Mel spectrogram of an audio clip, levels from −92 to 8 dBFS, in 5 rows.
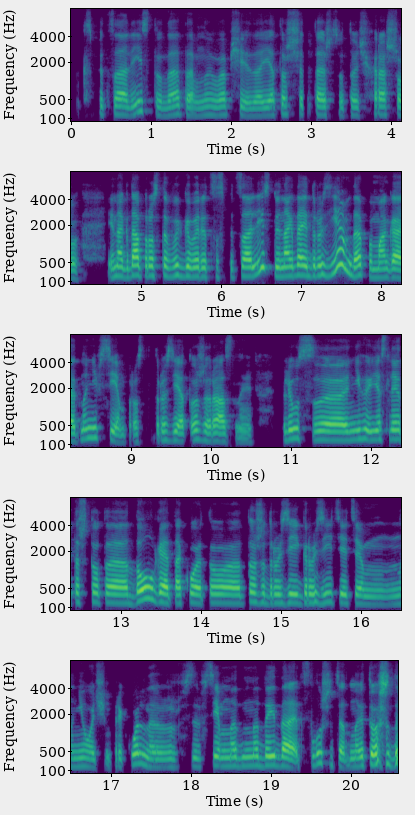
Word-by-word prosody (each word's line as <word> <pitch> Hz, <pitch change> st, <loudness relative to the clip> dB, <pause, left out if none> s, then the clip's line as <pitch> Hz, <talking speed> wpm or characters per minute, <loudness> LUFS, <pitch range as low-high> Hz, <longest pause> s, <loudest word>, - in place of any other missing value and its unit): К -, -, -19 dB
специалисту, 175 Hz, +2 st, -6 dB
да, 165 Hz, +4 st, -4 dB
там, 150 Hz, -4 st, -7 dB
ну, 165 Hz, +2 st, -10 dB
и -, -, -10 dB
вообще, 165 Hz, -2 st, -7 dB
да, 150 Hz, 0 st, -6 dB
я 155 Hz, +2 st, -4 dB
тоже 180 Hz, +3 st, -8 dB
считаю, 170 Hz, -2 st, -5 dB
что 165 Hz, 0 st, -15 dB
это -, -, -9 dB
очень 160 Hz, -, -13 dB
хорошо. 170 Hz, -2 st, -5 dB, 0.3 s
Иногда 200 Hz, +2 st, +4 dB
просто 210 Hz, 0 st, -1 dB
выговориться 190 Hz, -2 st, -1 dB
специалисту 195 Hz, -, +1 dB
иногда 200 Hz, +3 st, +4 dB
и 210 Hz, -, +3 dB
друзьям, 225 Hz, -, +2 dB
да, 200 Hz, +3 st, +6 dB
помогает, 175 Hz, -4 st, +2 dB
но 200 Hz, -, -3 dB
не 225 Hz, +1 st, -2 dB
всем. 150 Hz, -10 st, -5 dB
Просто 150 Hz, 0 st, -11 dB
друзья 180 Hz, -2 st, -2 dB
тоже 185 Hz, 0 st, -3 dB
разные. 155 Hz, -, -2 dB, 0.3 s
Плюс, 210 Hz, +2 st, -1 dB
э, 180 Hz, -1 st, +4 dB
ни 190 Hz, +2 st, -3 dB
г 205 Hz, -1 st, -1 dB
если 195 Hz, +1 st, -2 dB
это 200 Hz, 0 st, -1 dB
что-то 190 Hz, -2 st, +2 dB
долгое 225 Hz, -5 st, +7 dB
такое, 180 Hz, +1 st, +1 dB
то 180 Hz, -1 st, +2 dB
тоже 200 Hz, -2 st, -1 dB
друзей 185 Hz, 0 st, -2 dB
грузить 195 Hz, +2 st, -3 dB
этим, 160 Hz, -4 st, -5 dB
ну, 170 Hz, -, -8 dB
не 175 Hz, +1 st, -6 dB
очень 160 Hz, -2 st, -7 dB
прикольно. 165 Hz, -4 st, -2 dB
Вж 170 Hz, +2 st, -12 dB
всем 180 Hz, +1 st, -3 dB
над 185 Hz, 0 st, -2 dB
надоедает 190 Hz, 0 st, +3 dB
слушать 205 Hz, -3 st, -5 dB
одно 170 Hz, +3 st, -1 dB
и -, -, +2 dB
то 215 Hz, +3 st, +6 dB
же, 230 Hz, -, +1 dB
да,, -, -, +2 dB
185 Hz, 170 wpm, -24 LUFS, 170-200 Hz, 0.3 s, долгое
